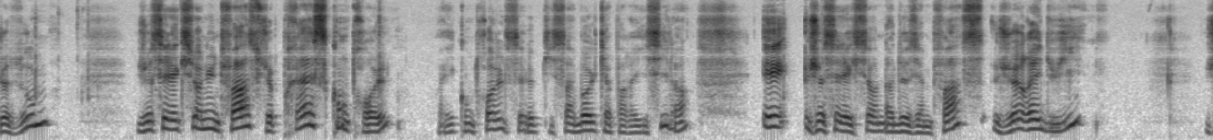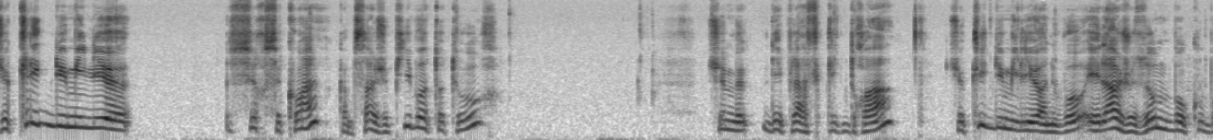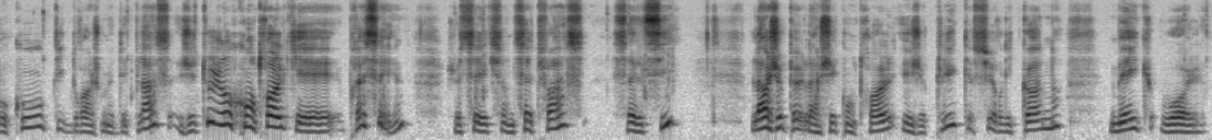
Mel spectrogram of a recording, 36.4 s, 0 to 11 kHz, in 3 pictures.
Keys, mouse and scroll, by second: 7.9 ctrl+click, 9.0-11.7 ctrl+scroll down 3, 15.1-18.0 ctrl+drag, 18.4 ctrl+click, 19.1 ctrl+right click, 20.7 ctrl+click, 21.9 ctrl+middle click, 22.5-25.4 scroll up 1, 24.6-25.8 ctrl+drag, 28.7 ctrl+click, 30.2 ctrl+click, 36.0-36.3 drag.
